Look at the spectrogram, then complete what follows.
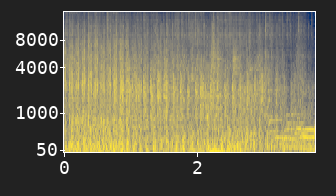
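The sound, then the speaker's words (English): Sustained, loud bursts of automatic machine gun fire rattle continuously in rapid, dense succession, relentless with no pauses or voices; heavy machine gun fire opened against a military force from an upper cable station. “Heavy fire from machine guns and anti-tank cannons was opened against the force from the upper cable station.”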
